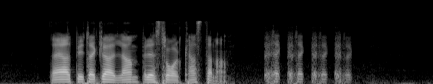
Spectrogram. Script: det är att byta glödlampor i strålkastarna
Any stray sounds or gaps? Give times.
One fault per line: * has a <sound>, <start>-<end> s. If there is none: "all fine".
* has a laugh, 2.6-3.5 s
